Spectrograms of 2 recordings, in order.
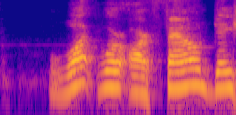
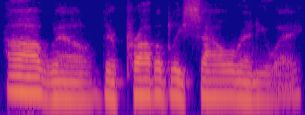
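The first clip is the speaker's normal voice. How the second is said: soft resigned shrug; 3 semitones lower, 13 dB quieter than usual. Retold or imitated. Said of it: "And we suddenly say".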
